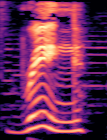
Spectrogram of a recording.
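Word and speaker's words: wring: That is ring beginning with a silent W.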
